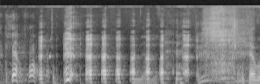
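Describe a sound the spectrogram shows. A middle-aged man laughs heartily close to a microphone.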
